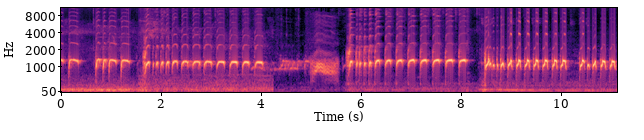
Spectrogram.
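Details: Local zebra dove in full song, 'nutut' style variations used as a lure to make other zebra doves sing: rapid runs of short cooing notes at steady pitch, about two per second, a brief noisy break midway, then more runs.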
